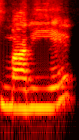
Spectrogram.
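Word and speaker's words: marié: When you are married for male person it is mar and for female person it is mar. Again the sound has no difference.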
